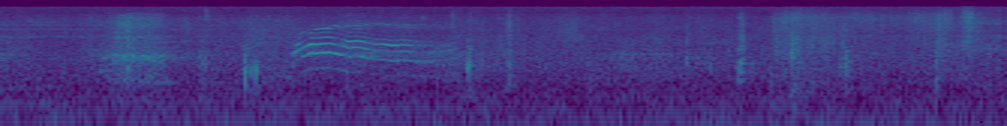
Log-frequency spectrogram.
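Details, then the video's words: A cat that came up asking for a favour gives one wavering, drawn-out meow that rises and then falls, with scattered clicks and light background noise around it. "Warm beautiful cat came to me for a favor"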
